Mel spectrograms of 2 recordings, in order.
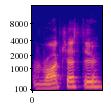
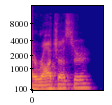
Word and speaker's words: Rochester: are okay yeah we're going to um rock rockchester how you say it yeah Rochester Rochester yeah yeah we're going out there so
